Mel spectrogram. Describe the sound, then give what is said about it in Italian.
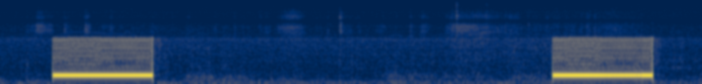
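A telephone ringback tone sounds while someone is called back: two identical buzzing rings, each about a second long and separated by a long silent gap, with a steady mid pitch and no voices. “proviamo a richiamare Parenzo un attimo, proviamo a richiamarlo che mi incazzo”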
